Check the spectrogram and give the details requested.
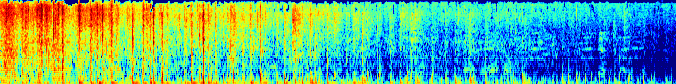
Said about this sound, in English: Just the same as the horses. You can see the way the horse won't stand still. That's because he's excited. He wants to go on and have his fun as well.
